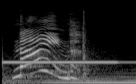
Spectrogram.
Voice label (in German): Mitarbeiterin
